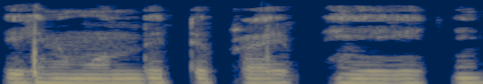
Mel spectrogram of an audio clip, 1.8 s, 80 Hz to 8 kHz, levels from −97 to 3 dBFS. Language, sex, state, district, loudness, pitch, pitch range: Bengali, male, West Bengal, Purulia, -38 LUFS, 115 Hz, 110-115 Hz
